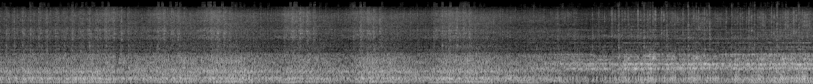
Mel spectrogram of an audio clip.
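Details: Early-1970s Ford F-350 that sat about 7 years, idling on old gas with good oil pressure. Rough idle with a raspy puffing hiss on the exhaust note: an exhaust leak, seen leaking around the donut gasket; likely needs a tune-up.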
